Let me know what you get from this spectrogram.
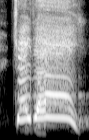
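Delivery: high, loud drawn-out yell; calling out. Retold or imitated. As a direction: holler a name across the street. Lily calls out the window.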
